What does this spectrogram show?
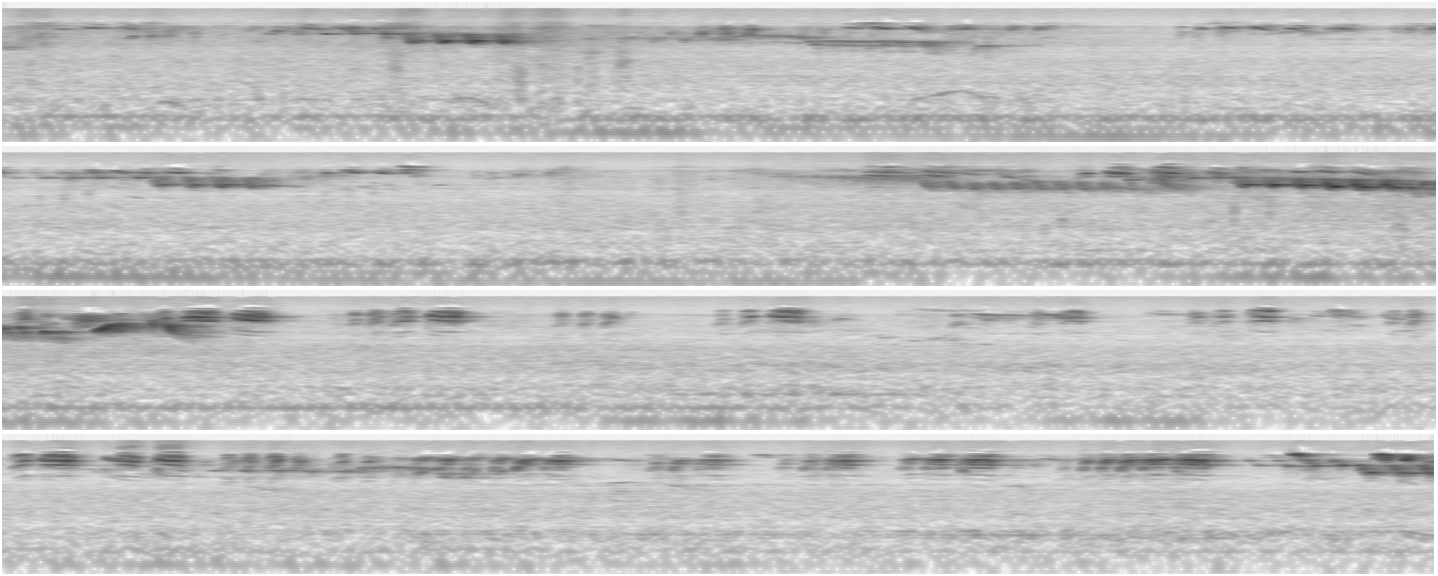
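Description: Birds calling and chirping, in bursts of short chirps and falling phrases, busiest about halfway through, over a steady low hum.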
